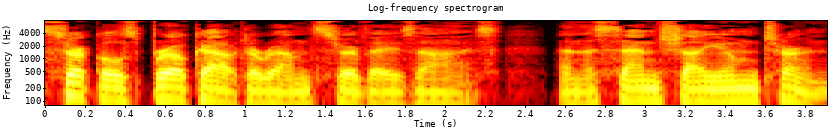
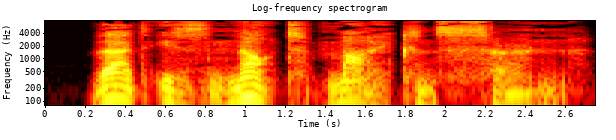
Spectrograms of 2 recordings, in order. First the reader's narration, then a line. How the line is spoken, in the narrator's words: Survey hissed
